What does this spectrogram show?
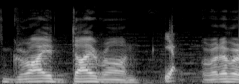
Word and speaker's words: Gridiron: It's not Grydon, it's Grydiron.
